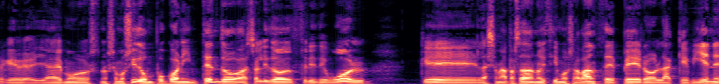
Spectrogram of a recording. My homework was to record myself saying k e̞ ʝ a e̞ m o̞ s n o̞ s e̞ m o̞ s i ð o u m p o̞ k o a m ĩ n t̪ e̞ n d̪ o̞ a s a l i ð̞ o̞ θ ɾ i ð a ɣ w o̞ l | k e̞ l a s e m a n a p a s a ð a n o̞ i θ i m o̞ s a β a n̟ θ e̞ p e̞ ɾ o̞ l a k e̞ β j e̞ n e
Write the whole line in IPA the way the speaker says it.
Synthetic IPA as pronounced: k e̞ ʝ a e̞ m o̞ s n o̞ s e̞ m o̞ s i ð o u m p o̞ k o a n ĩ n t̪ e̞ n d̪ o̞ a s a l i ð̞ o̞ θ ɾ i ð i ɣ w o̞ l | k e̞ l a s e m a n a p a s a ð a n o̞ i θ i m o̞ s a β a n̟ θ e̞ p e̞ ɾ o̞ l a k e̞ β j e̞ n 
